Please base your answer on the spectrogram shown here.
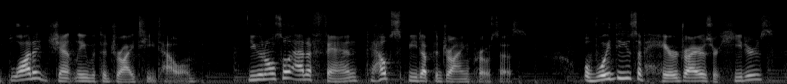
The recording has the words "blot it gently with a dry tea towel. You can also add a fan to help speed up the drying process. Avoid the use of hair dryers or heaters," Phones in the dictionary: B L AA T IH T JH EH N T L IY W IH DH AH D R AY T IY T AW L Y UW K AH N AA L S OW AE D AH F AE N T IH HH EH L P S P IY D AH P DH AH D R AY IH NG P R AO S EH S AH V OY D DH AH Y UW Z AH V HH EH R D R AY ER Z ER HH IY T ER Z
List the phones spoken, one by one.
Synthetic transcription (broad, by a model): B L AA T IH T JH EH N T L IY W IH DH AH D R AY T IY T AW L Y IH K AH N AA L S OW AE D AH F AE N T IH HH EH L P S P IY D AH P DH AH D R AY IH NG P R AO S EH S AH V OY D DH AH Y UW Z AH V HH EH R D R AY ER Z ER HH IY T ER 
